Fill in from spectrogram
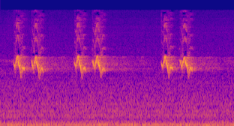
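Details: Bird calling outside a kitchen window in Toms River, south-central New Jersey, during late night and early morning hours: three pairs of short, twisting chirps, each pair about a second apart, over background hiss.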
